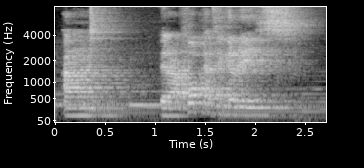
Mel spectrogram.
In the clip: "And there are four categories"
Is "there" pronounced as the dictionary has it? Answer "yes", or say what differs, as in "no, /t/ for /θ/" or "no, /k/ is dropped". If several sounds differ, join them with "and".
yes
